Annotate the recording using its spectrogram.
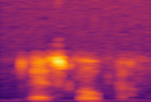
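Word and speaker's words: desculpa: It's me E. Um and then disco e s c u l p a.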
